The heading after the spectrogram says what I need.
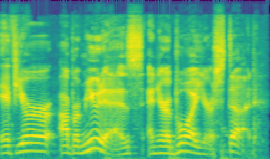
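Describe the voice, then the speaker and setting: A man's voice: mid-range voice, measured pace. A man in his thirties co-hosting a casual chat, joking and cursing freely, often restarting his sentences. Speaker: podcast co-host, retired fighter.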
